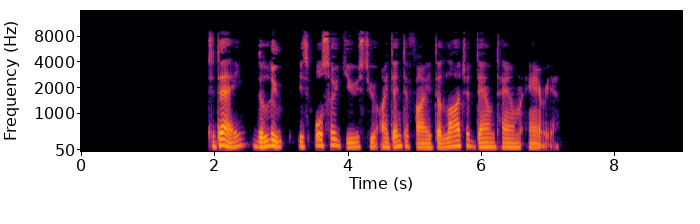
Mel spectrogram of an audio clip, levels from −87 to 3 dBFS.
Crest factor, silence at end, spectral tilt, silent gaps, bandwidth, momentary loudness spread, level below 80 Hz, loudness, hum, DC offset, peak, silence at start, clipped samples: 20 dB; 1.85 s; -5.5 dB/octave; none; 9.6 kHz; 9 LU; -56 dBFS; -21 LUFS; none; under 0.1%; -2 dBFS; 1.9 s; under 0.1%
